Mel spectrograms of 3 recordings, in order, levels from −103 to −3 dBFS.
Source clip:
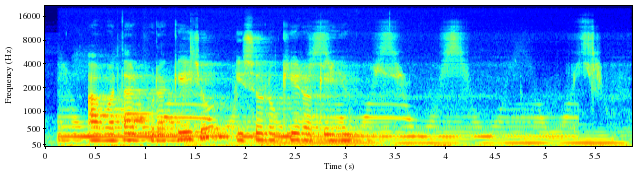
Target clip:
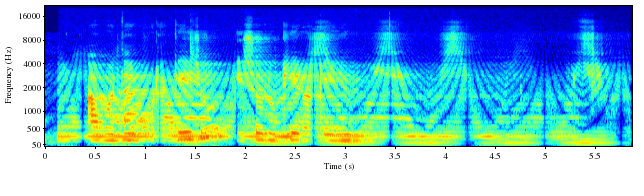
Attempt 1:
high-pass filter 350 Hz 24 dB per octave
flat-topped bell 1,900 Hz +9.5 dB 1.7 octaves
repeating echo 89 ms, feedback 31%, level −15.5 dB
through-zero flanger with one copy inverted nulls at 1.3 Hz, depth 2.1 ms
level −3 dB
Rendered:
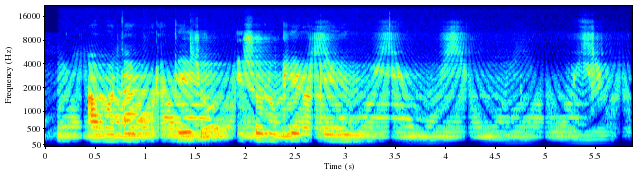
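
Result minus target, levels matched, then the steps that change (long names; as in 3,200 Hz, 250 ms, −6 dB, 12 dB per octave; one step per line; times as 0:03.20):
250 Hz band −6.0 dB
remove: high-pass filter 350 Hz 24 dB per octave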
